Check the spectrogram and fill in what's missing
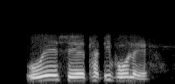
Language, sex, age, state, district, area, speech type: Manipuri, male, 18-30, Manipur, Kangpokpi, urban, conversation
